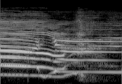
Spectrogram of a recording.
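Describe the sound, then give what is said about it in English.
A short, high-pitched vocal squeal at the end of an intro, sustained and bright with strong harmonics, bending slightly in pitch before holding steady for about a second. “I love the little scream at the end.”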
